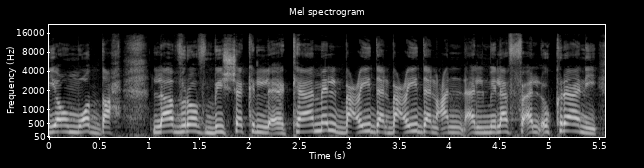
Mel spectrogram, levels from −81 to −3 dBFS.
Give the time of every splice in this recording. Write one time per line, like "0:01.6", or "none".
0:03.4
